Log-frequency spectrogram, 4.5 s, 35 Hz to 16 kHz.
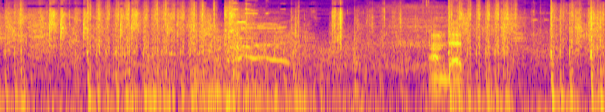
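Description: Rapid bursts of gunfire from the mobile shooter Call of Duty Mobile, in a 3v3 capture-the-flag Face Off match, crackle steadily and loudly throughout, with a player's voice talking over the shots.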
